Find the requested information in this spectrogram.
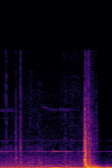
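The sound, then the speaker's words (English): A car door or window is opened to let a spider out of the car, with a short, sharp mechanical thunk and a brief burst of noise over a low rumble inside the vehicle. “So let me open this real quick.”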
